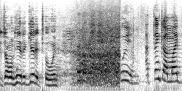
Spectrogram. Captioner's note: audience laughing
